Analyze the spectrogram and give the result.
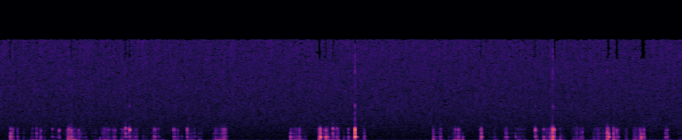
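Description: Metal tweezer tips scratch the lower part of a hollow, round steel wire-mesh microphone grille, making bursts of dry, low, rumbling scrapes with short clicky ticks. The scratching comes in clustered runs separated by brief quiet gaps.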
